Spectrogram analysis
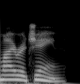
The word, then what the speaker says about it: Mirajane: I'm Mirajane. Rhodes hesitated for a moment before mimicking her pronunciation.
